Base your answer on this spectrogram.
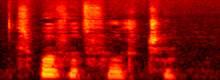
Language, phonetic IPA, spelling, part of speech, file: Polish, [ˌswɔvɔˈtfurt͡ʃɨ], słowotwórczy, adjective, LL-Q809 (pol)-słowotwórczy.wav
